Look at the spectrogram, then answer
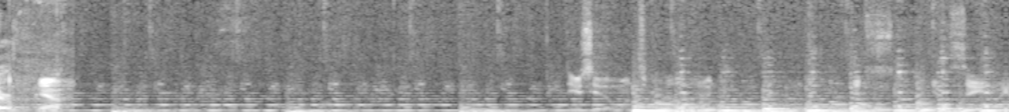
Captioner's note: gentle music; speaking off microphone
